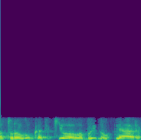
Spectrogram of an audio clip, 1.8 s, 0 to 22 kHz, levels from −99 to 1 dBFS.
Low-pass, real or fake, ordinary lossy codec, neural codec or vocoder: 3.6 kHz; real; AAC, 24 kbps; none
